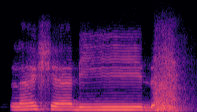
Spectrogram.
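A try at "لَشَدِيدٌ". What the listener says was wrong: Itu lebih jelas, Bu, ya. Barusan tidak ada. Lasyadid. Jadi tidak ada, ya. Qalqalahnya diperjelas lagi.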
